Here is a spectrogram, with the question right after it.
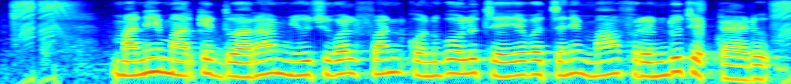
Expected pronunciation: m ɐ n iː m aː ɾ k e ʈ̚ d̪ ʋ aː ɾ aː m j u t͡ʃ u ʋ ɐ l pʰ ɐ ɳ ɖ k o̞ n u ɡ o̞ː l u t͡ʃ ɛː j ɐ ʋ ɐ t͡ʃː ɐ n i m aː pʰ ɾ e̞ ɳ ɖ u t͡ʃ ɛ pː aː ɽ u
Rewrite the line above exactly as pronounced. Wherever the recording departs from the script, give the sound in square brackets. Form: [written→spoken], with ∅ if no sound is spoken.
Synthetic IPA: m ɐ n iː m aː ɾ k e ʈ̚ d̪ ʋ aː ɾ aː m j [u→uː] t͡ʃ u ʋ ɐ l pʰ ɐ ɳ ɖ k o̞ n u ɡ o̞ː l u t͡ʃ ɛː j ɐ ʋ ɐ t͡ʃː ɐ n i m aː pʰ ɾ e̞ ɳ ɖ u t͡ʃ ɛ pː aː ɽ u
